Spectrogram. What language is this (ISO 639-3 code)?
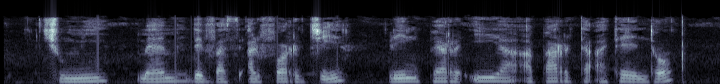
epo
